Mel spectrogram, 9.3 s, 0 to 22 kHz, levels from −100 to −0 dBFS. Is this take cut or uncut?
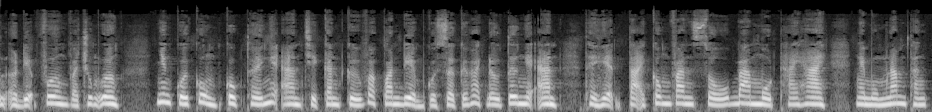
uncut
